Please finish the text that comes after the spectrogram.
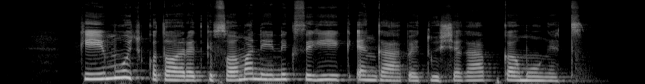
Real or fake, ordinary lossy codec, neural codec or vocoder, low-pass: real; none; none; none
